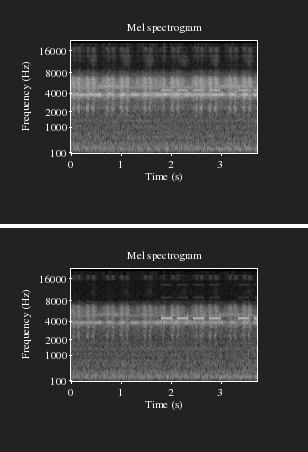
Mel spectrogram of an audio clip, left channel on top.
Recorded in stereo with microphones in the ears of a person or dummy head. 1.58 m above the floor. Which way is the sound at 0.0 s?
25° left (ahead or behind).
